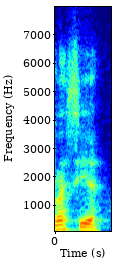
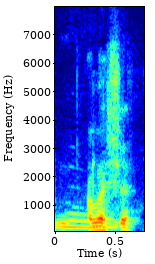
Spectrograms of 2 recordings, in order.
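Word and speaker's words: Alessia: I thought I'd say more of Allesia, but either way, I think it's more of Alicia. Alicia.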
